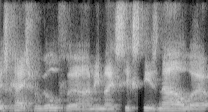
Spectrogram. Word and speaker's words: Gijs van Wulfen: Gijs van Wulfen. Am I pronouncing it okay?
